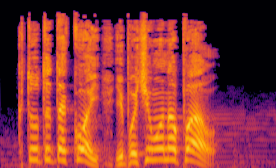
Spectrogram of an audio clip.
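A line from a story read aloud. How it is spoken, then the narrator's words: Angry shouted reply. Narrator (Russian): мужчина с искаженным от гнева лицом прокричал в ответ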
